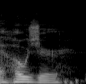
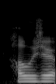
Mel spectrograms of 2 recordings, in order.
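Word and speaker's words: Hozier: That second song was Too Sweet by, there's controversy on how to pronounce the name. Do you want to? That one was Too Sweet by Hosier.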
